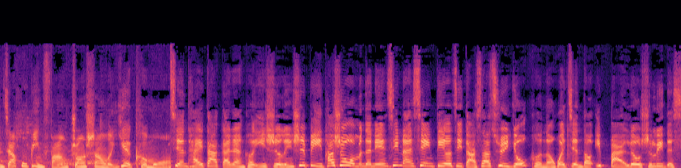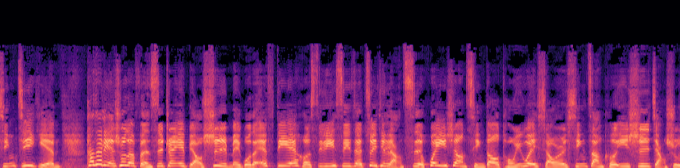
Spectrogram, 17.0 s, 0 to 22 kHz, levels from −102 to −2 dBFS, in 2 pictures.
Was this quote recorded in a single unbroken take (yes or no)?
yes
